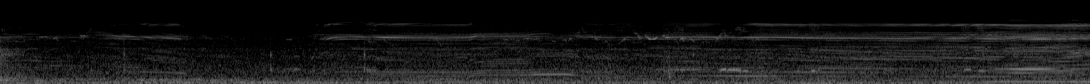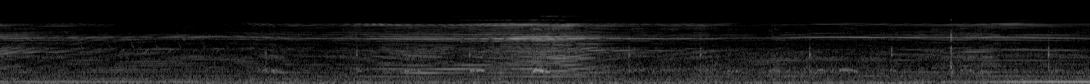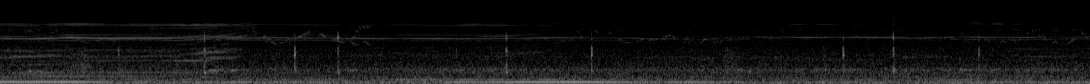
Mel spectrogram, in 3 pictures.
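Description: Small electric RC airplane (HobbyZone Sport Cub S) in flight: its motor and propeller give a steady high whine. The whine swells loudest about sixteen seconds in as the plane passes low and close, then fades as it flies off.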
